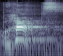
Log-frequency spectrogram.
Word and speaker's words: perhaps: Perhaps, perhaps. Praticamente você fala o P e o haps, né? Perhaps. Esse ER se transforma em schwa.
